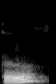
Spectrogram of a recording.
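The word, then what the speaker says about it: 固: this is another character pronounced gu but it's a different tone when we put the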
